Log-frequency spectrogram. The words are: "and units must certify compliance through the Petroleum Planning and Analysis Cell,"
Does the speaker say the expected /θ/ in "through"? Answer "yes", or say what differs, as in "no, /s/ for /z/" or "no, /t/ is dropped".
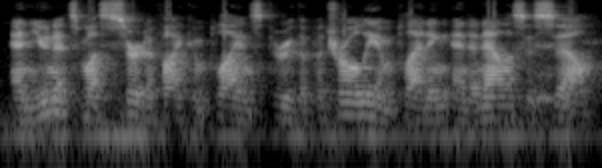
yes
